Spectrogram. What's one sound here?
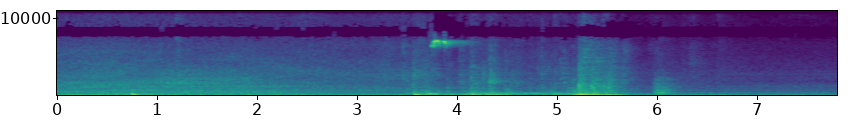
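A bus drives off with an engine rumble.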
